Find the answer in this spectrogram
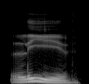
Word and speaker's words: leave: Então, sair é leave. Leave. Esse EA fica com som de I. Leave. Leave. Não é falado no final, tá bom?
